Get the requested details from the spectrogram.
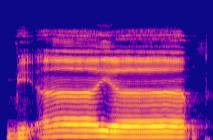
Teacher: الف دال میں کھینچیں گے، یا کے اوپر بھی کھڑا زبر ہے، اس کو بھی ایک الف دال میں کھینچیں گے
